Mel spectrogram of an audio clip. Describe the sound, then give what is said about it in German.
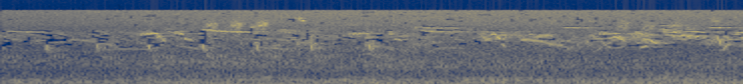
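A warbler gives repeated short, hard, pebble-like calls, quick and sharp, scattered among other chirps over a steady low background rumble, with no one talking. “Jetzt hört ihr sie, das kieselsteinartige Rufen der Menschgrasmücke.”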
